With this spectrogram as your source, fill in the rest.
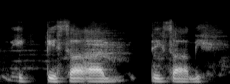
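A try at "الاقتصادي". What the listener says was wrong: Dal pakai dal.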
